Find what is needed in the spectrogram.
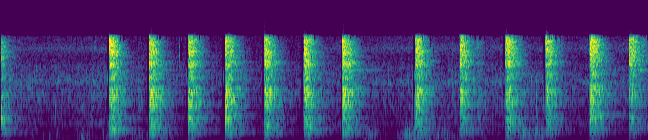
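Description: Evenly spaced knocks, about two and a half a second, starting about a second in and keeping a steady rhythm.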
